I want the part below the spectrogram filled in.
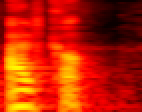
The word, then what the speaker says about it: Alkan: Yazılışı da Alkan yazılıyor. – Hı hı. Ama okunuş Fransızca Alkan.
